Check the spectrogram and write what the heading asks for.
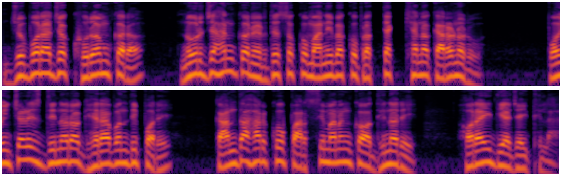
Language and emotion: Odia, neutral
